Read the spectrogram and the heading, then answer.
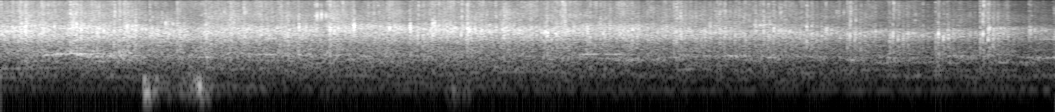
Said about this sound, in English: Oh, somebody clap your hands to the Lord, and you ought to praise him, and you ought to grab a hold of the scent of water today.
